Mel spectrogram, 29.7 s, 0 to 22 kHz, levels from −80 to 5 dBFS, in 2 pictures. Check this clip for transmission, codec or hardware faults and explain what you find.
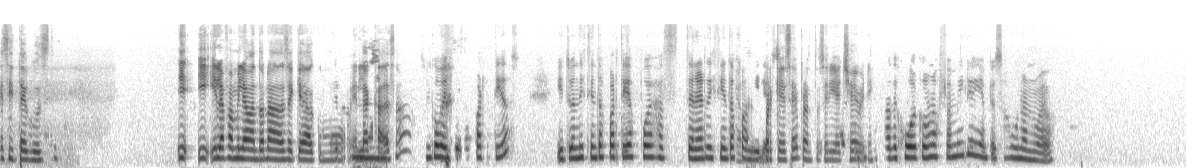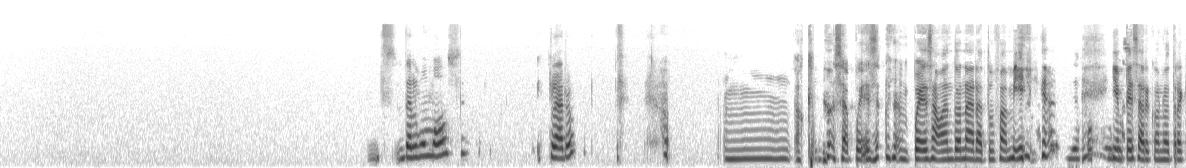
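Two faults linked to echo cancellation run through this speech clip: an echo leak and speech suppressed in double talk.

Echo leak appears from 0.05 to 1.43 s, 4.51 to 4.75 s, 9.33 to 9.75 s and 28.84 to 28.89 s. This is likely a far-end loudspeaker whose echo canceller failed to remove all of the sound its microphone picked up, so the remainder was sent back. It is heard as a faint delayed copy of the speech trailing by 115 ms, roughly 25 dB below the speech at first and nearer 15 to 20 dB below in the later bursts.

Speech suppressed in double talk occurs from 2.61 to 5.95 s, 9.34 to 9.56 s, 10.16 to 11.13 s, and from 26.52 s to the end. When both ends talked at once, the echo canceller likely could not separate the local talker from the loudspeaker echo and attenuated both. The speech dips and breaks up in pieces. 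The drops reach around 40 dB in the first and last stretches, around 35 dB at 10.16 s, and only about 10 dB in the brief dip at 9.34 s.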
